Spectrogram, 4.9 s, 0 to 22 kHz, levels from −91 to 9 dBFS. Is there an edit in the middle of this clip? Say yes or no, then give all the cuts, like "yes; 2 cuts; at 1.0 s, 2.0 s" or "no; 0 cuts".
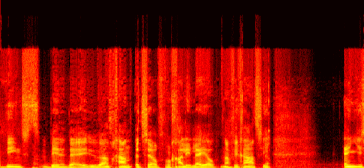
no; 0 cuts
